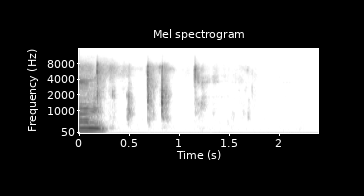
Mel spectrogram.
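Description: The tail of a drawn-out 'um', followed by four or five short, soft clicks over about a second, like keystrokes on a computer keyboard picked up by a call microphone.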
